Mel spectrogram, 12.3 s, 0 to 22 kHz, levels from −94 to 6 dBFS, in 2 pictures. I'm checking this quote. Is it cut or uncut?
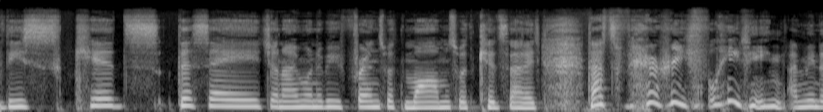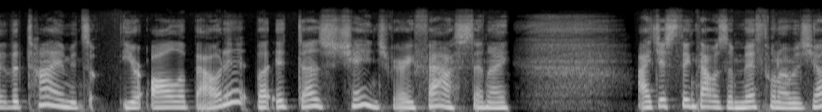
uncut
